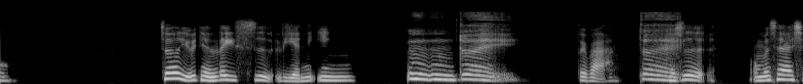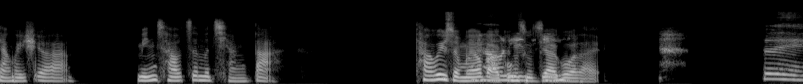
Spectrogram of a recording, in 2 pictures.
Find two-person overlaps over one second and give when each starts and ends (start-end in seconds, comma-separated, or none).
12.4-13.8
